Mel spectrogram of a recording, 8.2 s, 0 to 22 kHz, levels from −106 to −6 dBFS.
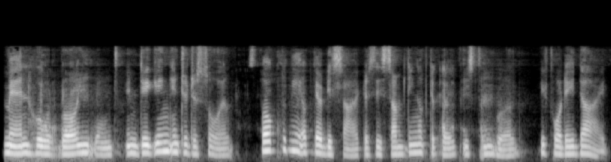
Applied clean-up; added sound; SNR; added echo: neural mask model DeepFilterNet 3.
